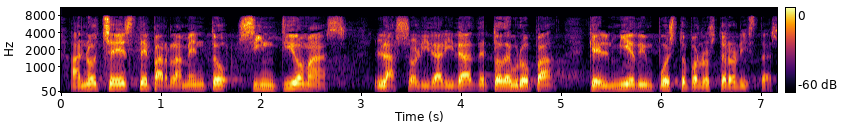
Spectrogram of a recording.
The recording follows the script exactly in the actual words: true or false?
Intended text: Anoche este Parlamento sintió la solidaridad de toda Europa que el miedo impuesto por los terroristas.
false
